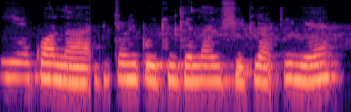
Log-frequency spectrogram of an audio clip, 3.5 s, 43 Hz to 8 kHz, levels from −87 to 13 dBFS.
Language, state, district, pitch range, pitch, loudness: Sumi, Nagaland, Dimapur, 190-210 Hz, 195 Hz, -13 LUFS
